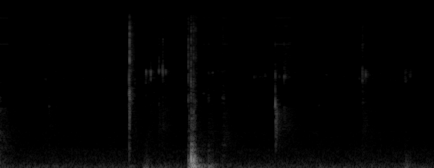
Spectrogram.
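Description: A few small, sharp clicks and one louder soft knock from hand tools and wire being handled and set down on a workbench, among them the flush cutters used to cut heat shrink.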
